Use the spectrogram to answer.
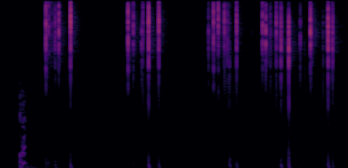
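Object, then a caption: Wax pillar candle tapped with fingernails. Long acrylic nails tap on a lit pink ribbed solid wax pillar candle in quick irregular bursts. Each tap is a sharp, bright click with a soft low thump beneath it and almost no ring, over a faint hiss.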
